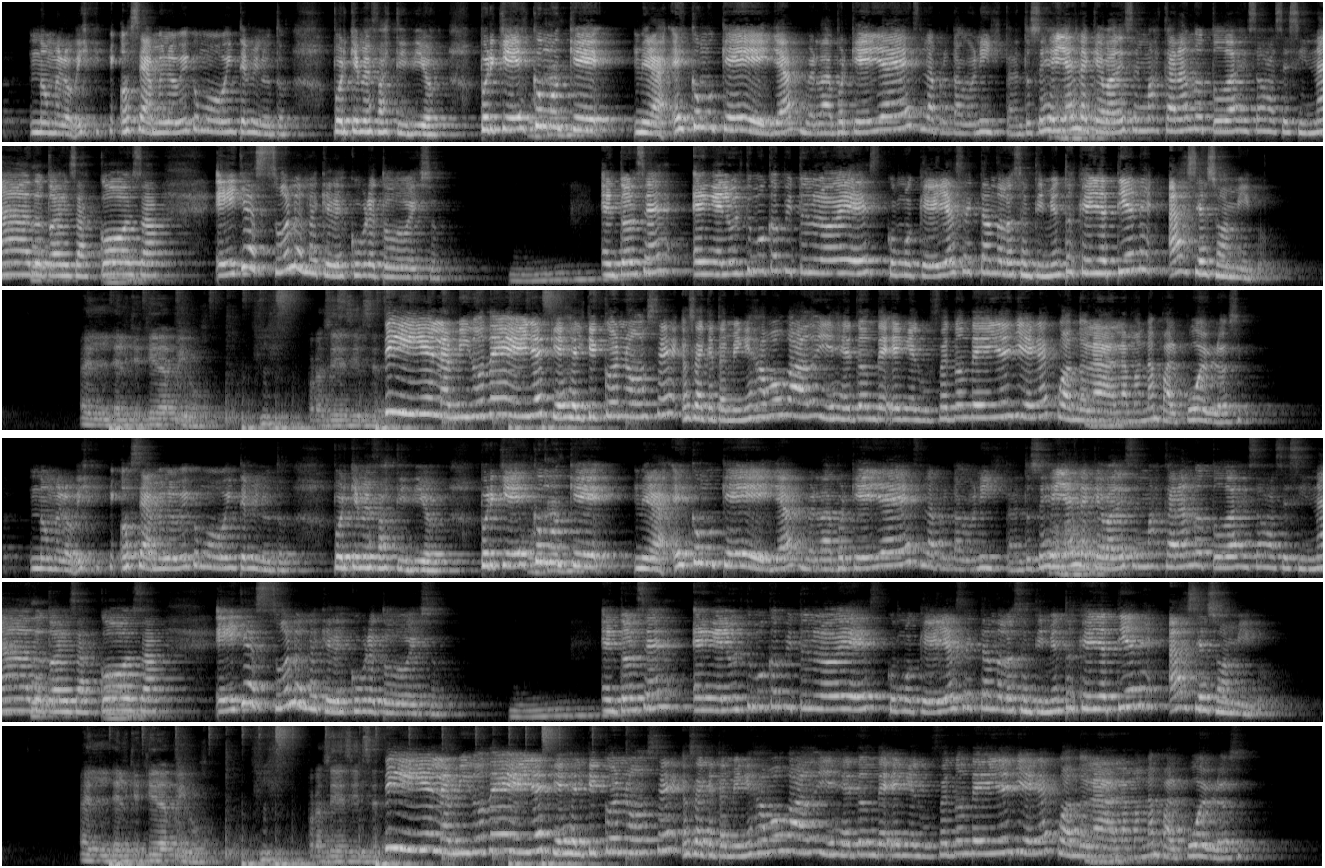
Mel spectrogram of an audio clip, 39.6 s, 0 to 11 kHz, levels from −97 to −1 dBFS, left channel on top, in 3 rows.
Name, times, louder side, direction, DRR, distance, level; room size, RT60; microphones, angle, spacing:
voice 1, 0.3-6.0 6.3-17.6 19.2-25.8 30.2-38.8, left 4 dB, 40° left, 7 dB, 0.8 m, -28 dB
voice 2, 5.2-5.6 10.5-11.0 13.5-13.7 14.2-14.6 18.3-19.4 27.2-28.5 28.9-29.2 29.5-30.2 37.2-37.7, right 1 dB, 20° right, 0 dB, 2.6 m, -40 dB
sound 1, 27.5-27.8 28.1-29.7 30.0-30.5 30.8-32.3 32.6-32.7, right 1 dB, 60° right, 3.5 m, -38 dB
14.0 x 13.0 x 3.2 m, 0.90 s
head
